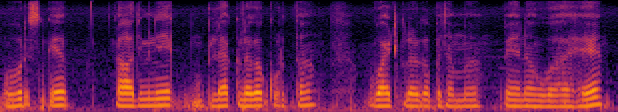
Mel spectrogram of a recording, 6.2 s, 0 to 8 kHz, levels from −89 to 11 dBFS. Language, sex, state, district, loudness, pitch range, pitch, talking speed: Hindi, male, Uttar Pradesh, Saharanpur, -18 LUFS, 160-175 Hz, 165 Hz, 155 wpm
